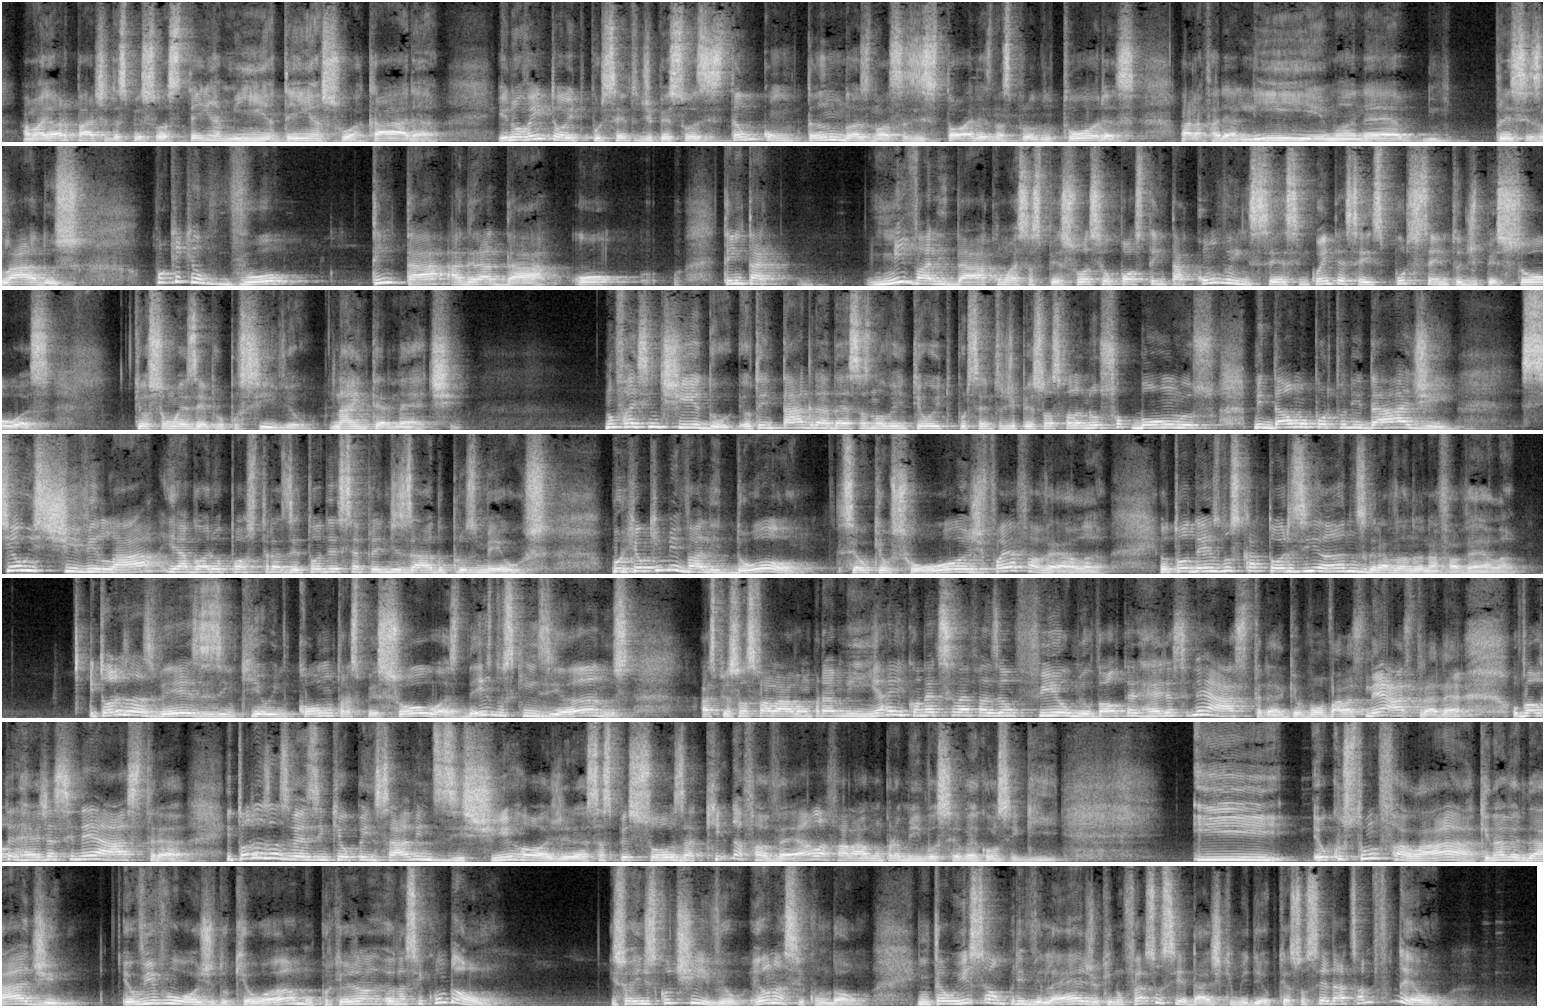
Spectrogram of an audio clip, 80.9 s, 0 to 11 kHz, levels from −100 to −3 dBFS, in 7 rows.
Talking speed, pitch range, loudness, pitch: 170 wpm, 155-220 Hz, -14 LUFS, 190 Hz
